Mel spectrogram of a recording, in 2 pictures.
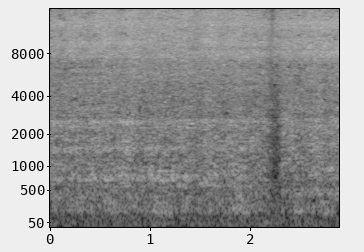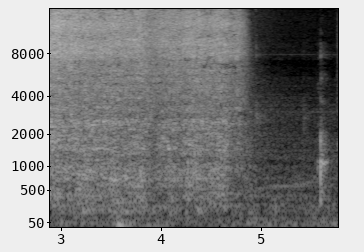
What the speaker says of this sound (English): One size Until Dawn setting spray.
